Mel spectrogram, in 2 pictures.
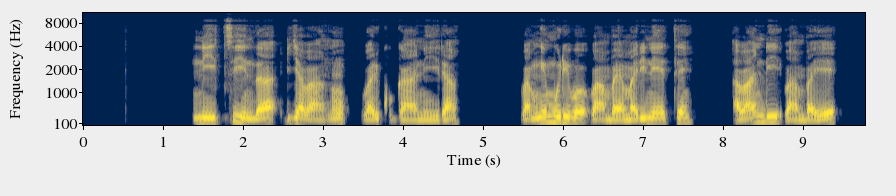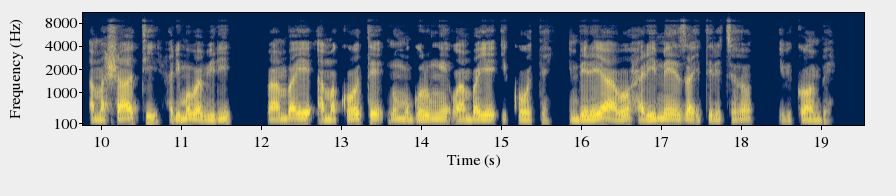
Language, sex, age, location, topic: Kinyarwanda, male, 25-35, Kigali, health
